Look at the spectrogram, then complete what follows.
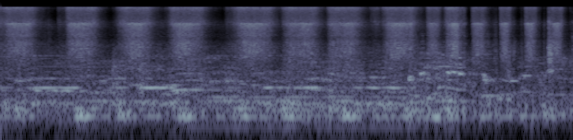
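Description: Fibre broom swept in short, quick strokes across a bare concrete floor, about two to three swishes a second.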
